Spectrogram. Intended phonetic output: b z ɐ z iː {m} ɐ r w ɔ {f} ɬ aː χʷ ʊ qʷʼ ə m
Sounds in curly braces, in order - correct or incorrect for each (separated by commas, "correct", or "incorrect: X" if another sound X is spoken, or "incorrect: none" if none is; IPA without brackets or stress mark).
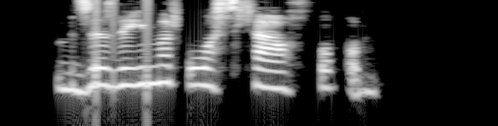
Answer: correct, incorrect: s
